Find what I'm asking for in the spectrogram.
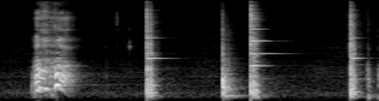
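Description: A glass is clinked several times in sharp, ringing taps with short bright tails, preceded by a brief muffled rustle or cough. The strikes are fairly loud and spaced irregularly.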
